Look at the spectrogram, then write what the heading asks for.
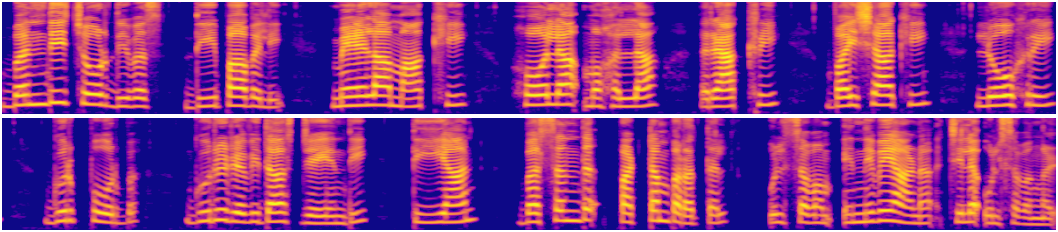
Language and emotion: Malayalam, neutral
